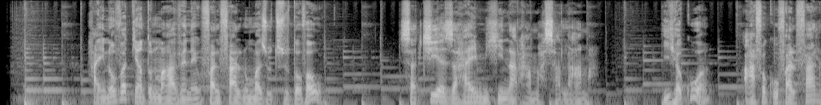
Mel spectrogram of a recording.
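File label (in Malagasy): Malagasy, Commercial; GoLocalise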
